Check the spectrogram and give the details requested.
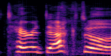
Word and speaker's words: pterodactyl: going to talk about words with weird silent letters i like the title of this one let's get started the first word is pterodactyl a pterodactyl is a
